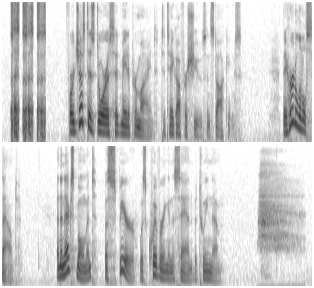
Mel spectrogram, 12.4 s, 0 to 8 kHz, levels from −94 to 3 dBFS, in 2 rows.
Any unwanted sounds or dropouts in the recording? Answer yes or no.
yes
